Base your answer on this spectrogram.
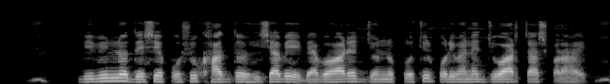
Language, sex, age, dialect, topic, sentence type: Bengali, male, <18, Northern/Varendri, agriculture, statement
